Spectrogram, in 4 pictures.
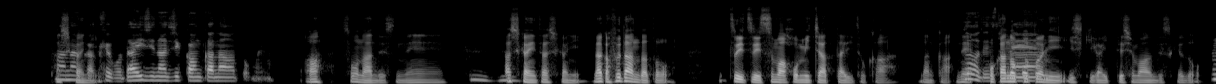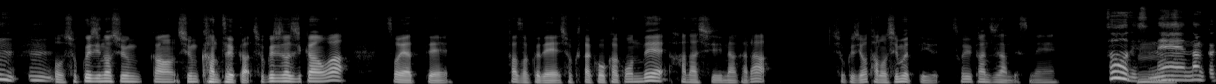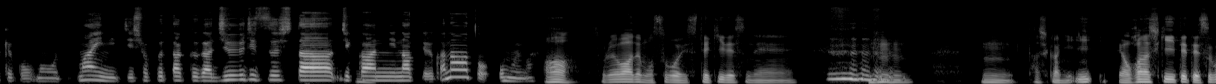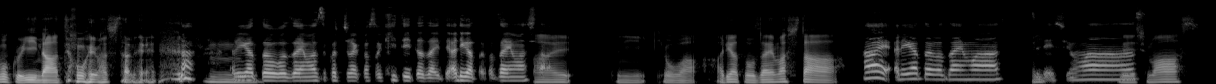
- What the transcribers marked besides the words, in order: tapping; chuckle; laughing while speaking: "良いなって思いましたね"
- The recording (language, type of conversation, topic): Japanese, podcast, 食卓の雰囲気づくりで、特に何を大切にしていますか？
